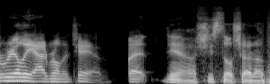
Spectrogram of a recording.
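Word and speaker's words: Nechayev: Natalia Nogulich plays Admiral Alina Nechaevich. No, how do you say her name? Nechaev? Nechaev.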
